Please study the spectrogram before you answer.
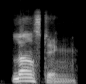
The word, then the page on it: lasting: British English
